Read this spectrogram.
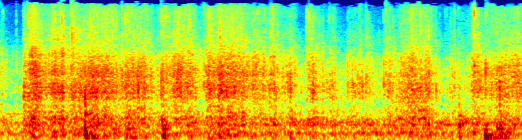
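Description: A plastic zipper bag snaps shut.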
